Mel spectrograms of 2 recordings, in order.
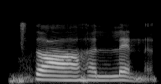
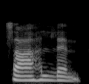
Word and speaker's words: Zahlen: Z is set sound, right? I read it as Sa, ZAHLEN, ZAHLEN.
